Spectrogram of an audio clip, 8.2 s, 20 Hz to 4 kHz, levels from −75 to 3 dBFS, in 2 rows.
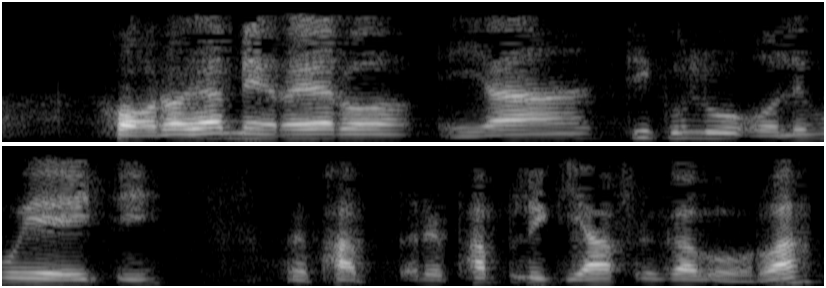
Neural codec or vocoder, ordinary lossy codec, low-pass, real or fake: codec, 24 kHz, 0.9 kbps, DualCodec; MP3, 16 kbps; 3.6 kHz; fake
